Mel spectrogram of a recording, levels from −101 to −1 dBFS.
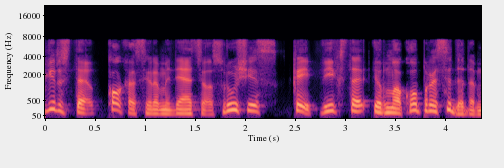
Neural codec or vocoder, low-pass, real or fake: codec, 16 kHz, 2 kbps, X-Codec, HuBERT features, trained on balanced general audio; 7.2 kHz; fake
